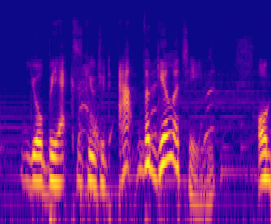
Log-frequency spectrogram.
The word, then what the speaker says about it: guillotine: And when you come back, you'll be executed at the guillotine. Or guillotine, if you want to pronounce it that way.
